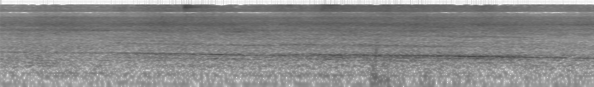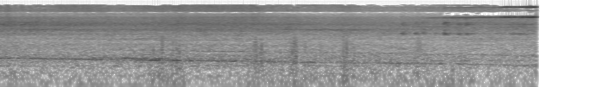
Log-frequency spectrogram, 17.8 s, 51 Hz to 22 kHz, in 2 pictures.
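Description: JR West 221 series electric train pulling in and braking: its motor whine falls steadily in pitch as it slows, with scattered wheel clicks over the rails. The sound cuts off suddenly near the end.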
